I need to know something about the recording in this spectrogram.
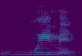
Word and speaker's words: women: Women. Aquí quiero que pongas mucha atención en la pronunciación porque no se dice guman ni gu,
